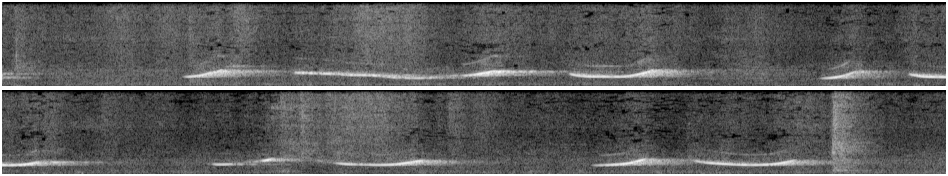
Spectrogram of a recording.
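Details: Parrot whistling: clear two-part phrases, each a quick rising note followed by a dipping, looping note, repeated about six times with short silent gaps in a quiet setting.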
